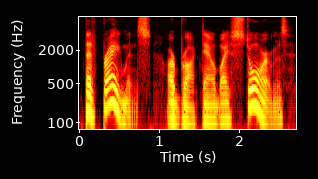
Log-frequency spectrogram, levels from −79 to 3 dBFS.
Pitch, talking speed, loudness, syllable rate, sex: 125 Hz, 155 wpm, -19 LUFS, 3.9 syllables/s, male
